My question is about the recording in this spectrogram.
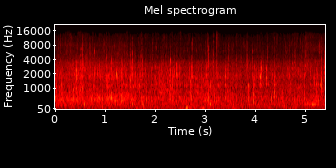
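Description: Lentil and millet gravy with moringa leaves boiling in a clay pot: faint, steady bubbling with many small pops.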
